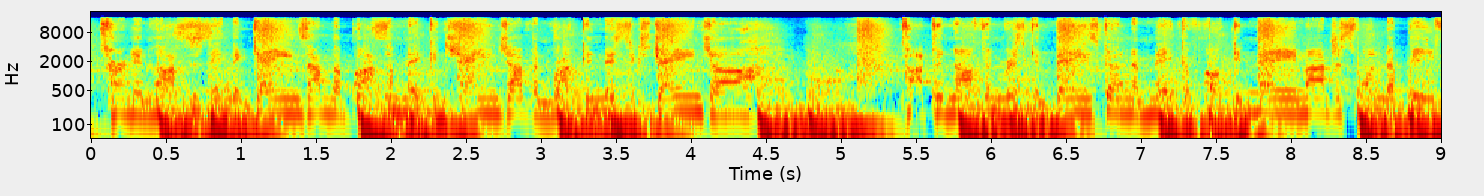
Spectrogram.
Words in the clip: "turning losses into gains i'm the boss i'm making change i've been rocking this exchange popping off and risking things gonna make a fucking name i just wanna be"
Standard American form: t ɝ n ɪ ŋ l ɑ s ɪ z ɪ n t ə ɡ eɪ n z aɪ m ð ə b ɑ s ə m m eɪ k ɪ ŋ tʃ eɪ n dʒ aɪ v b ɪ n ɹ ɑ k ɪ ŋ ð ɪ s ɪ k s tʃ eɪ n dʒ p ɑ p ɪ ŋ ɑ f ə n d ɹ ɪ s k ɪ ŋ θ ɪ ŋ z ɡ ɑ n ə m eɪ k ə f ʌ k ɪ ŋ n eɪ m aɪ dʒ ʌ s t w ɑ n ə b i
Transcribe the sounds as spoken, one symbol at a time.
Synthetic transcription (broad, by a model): t ɝ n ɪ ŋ l ɑ s ɪ z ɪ n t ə ɡ eɪ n z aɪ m ð ə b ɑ s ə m m eɪ k ɪ ŋ tʃ eɪ n dʒ aɪ v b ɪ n ɹ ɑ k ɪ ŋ ð ɪ s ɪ k s tʃ eɪ n dʒ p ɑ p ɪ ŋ ɑ f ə n ɹ ɪ s k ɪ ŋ θ ɪ ŋ z ɡ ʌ n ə m eɪ k ə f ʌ k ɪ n eɪ m aɪ dʒ ʌ s t w ɑ n ə b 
